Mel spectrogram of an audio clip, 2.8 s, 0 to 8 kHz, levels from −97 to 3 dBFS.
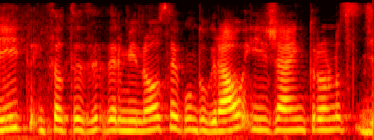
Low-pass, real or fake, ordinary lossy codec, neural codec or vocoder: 7.2 kHz; fake; none; vocoder, 22.05 kHz, 80 mel bands, WaveNeXt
